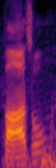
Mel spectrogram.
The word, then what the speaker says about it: Basil: recently over his name whether it's basil or basil I'm gonna have to go with basil I think that's a rather intelligent way to pronounce it I think uh as we move move towards in intellectualism here at Gilman it's it's proper to pronounce the name as if it is a a uh short vowel rather than the long one yeah and feel free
